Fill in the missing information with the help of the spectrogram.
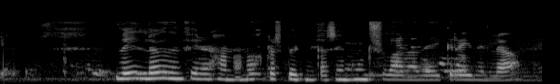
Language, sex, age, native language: Icelandic, female, 12, Icelandic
